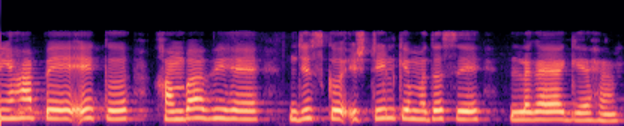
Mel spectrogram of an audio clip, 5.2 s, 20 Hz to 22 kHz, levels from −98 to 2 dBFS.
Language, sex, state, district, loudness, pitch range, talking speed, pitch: Hindi, female, Jharkhand, Garhwa, -13 LUFS, 250-275 Hz, 160 wpm, 265 Hz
